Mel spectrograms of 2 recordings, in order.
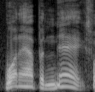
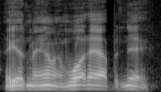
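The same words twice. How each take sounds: First: Mock questioning. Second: Low, level, uninterested questioning; lower-pitched monotone courtroom voice. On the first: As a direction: throw the dull question back critically. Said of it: "What kind of question's that?". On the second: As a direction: drone it out like a bored lawyer. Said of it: "If I'm back there monotone". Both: Shown as a demonstration.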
